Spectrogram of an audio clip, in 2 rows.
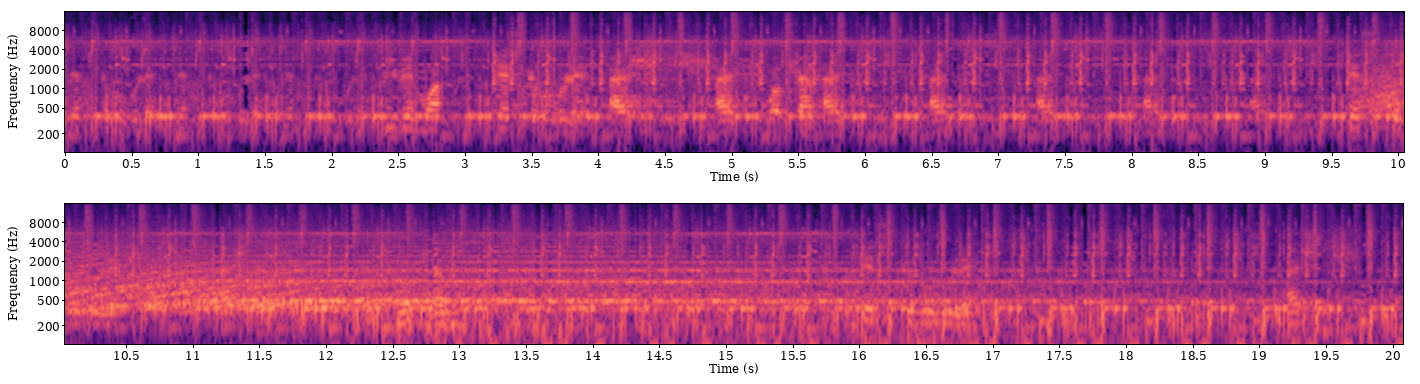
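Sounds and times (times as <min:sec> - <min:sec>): electronic percussion hits: 0:00.0 - 0:20.0
synth tone sweeping upward: 0:09.6 - 0:18.3.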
